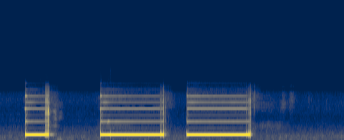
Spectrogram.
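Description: Morse code tones: a steady, high electronic beep keyed as one short tone followed by two long ones (dot, dash, dash), sent as part of a Morse code listening quiz.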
